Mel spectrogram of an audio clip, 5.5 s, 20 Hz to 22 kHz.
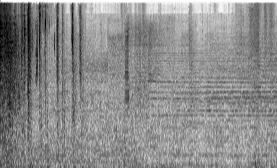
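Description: Steady game gunfire from a Warhammer 40,000: Battlesector battle, a dense crackling fusillade with scattered booms. It is loudest and busiest in the first two seconds, then continues as a constant, slightly thinner barrage.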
